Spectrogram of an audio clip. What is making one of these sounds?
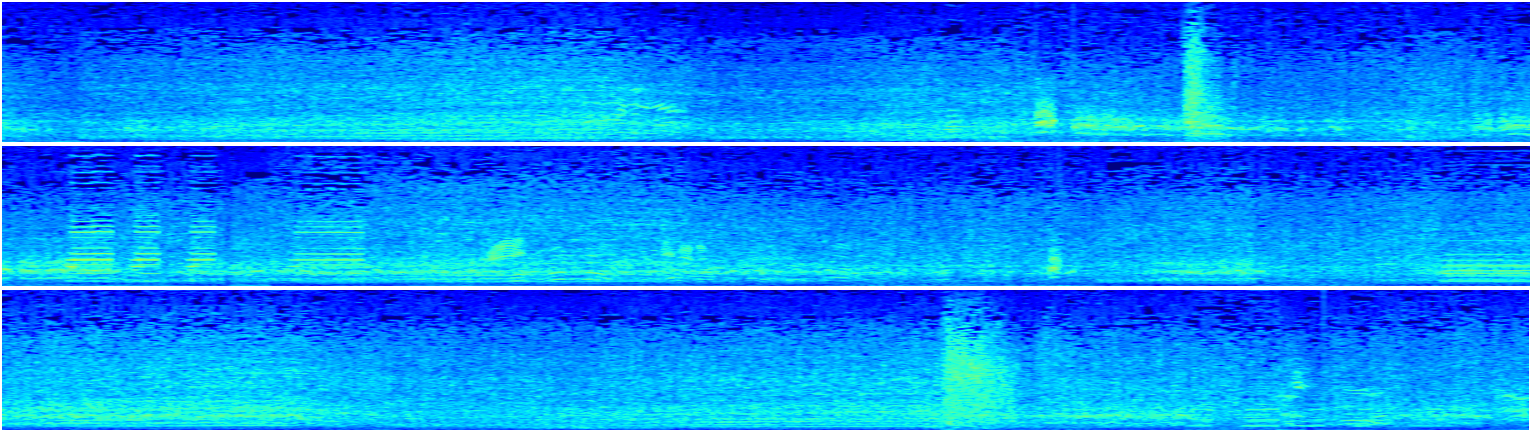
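A car engine revs up and down as a car drives.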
